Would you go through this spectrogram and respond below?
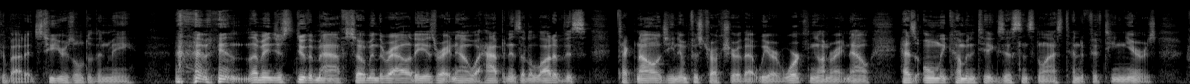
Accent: United States; And, you know, I'm from America where there is no retirement fund.

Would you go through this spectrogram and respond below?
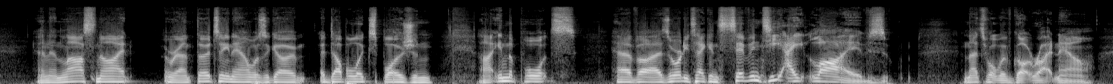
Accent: Australia; The radio stations in my home country, Australia, were talking about it nonstop.

